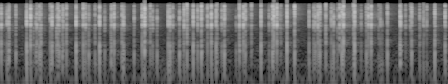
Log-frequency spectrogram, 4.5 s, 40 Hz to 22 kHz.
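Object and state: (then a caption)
Plastic sunglasses. Black plastic-framed sunglasses are held in both hands while long acrylic nails tap and scratch across the frame and lenses. The result is a rapid, uneven string of about 27 sharp, dry clicks and scrapes. They are bright and thin, with almost no low end and no ring after each hit.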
